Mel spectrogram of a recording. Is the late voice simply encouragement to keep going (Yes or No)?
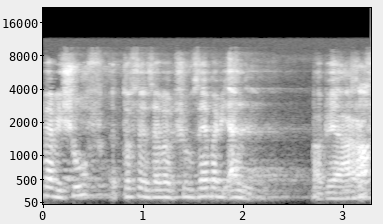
No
